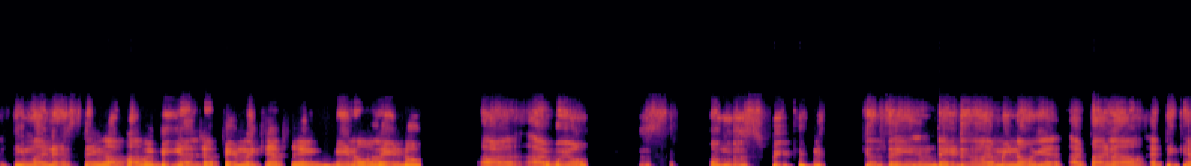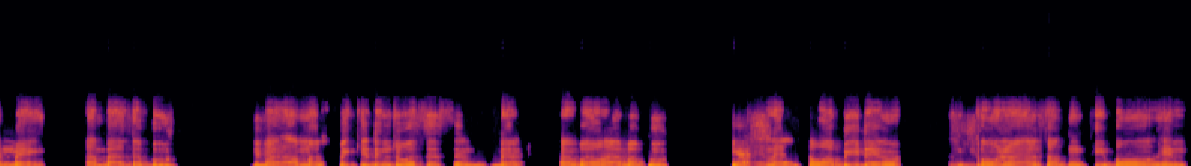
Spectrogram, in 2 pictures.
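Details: Adult man with cerebral palsy present since birth, a wheelchair user who describes himself as higher functioning with mainly physical limitations; speaking is noted as hard for him. Dysarthria (cerebral palsy).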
